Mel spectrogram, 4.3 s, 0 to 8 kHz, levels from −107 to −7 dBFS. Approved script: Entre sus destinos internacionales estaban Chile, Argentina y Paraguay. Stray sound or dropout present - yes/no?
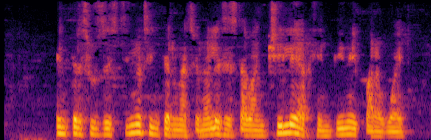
no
